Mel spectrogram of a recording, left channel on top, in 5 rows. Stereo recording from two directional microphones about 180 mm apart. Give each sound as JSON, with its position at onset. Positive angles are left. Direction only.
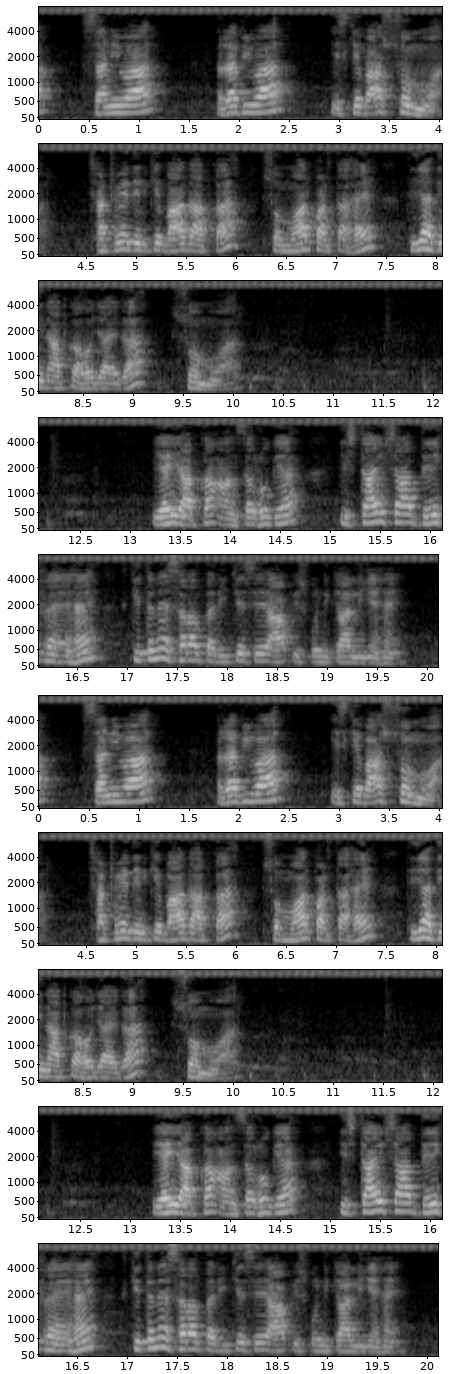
{"t": 0.5, "sound": "speech", "side_deg": -45}
{"t": 13.2, "sound": "speech", "side_deg": -45}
